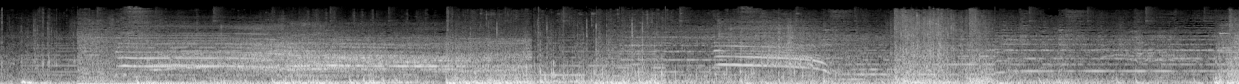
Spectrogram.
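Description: Cavalry horses charge in a Chronicles of Narnia film battle against the Telmarines, a loud, dense roar of hooves, crashes and impacts that runs continuously throughout.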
